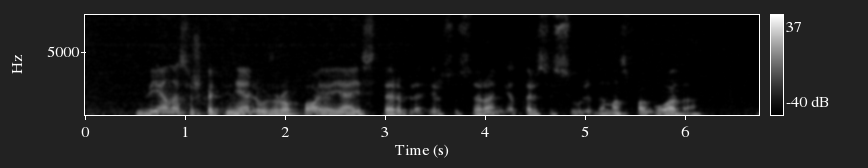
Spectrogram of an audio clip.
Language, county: Lithuanian, Utena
